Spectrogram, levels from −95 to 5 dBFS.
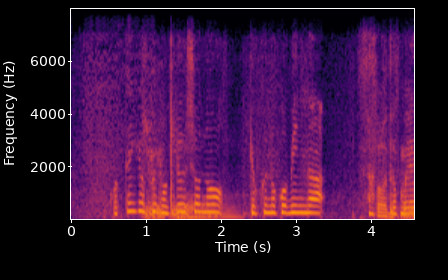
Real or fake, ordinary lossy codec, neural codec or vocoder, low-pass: fake; Opus, 24 kbps; codec, 16 kHz in and 24 kHz out, 1 kbps, XY-Tokenizer; 7.2 kHz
